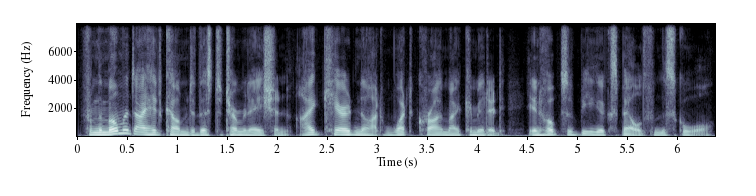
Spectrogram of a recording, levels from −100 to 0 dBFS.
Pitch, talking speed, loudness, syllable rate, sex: 110 Hz, 225 wpm, -20 LUFS, 5.9 syllables/s, male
